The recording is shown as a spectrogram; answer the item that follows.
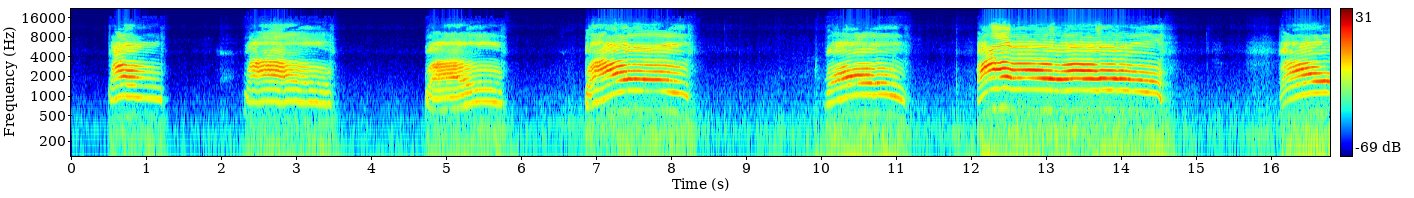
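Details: Domestic cats giving a run of seven meows about every two seconds, mostly short and bending upward or arched, with one long, strained meow near the end.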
